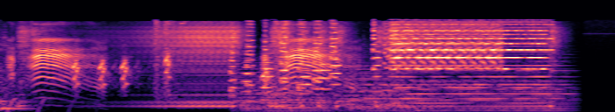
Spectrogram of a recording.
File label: battle end jp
